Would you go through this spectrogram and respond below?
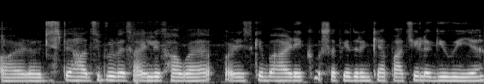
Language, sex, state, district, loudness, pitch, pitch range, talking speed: Hindi, female, Bihar, Vaishali, -13 LUFS, 175 Hz, 170-180 Hz, 185 wpm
